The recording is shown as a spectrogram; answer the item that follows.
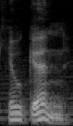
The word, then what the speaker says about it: Keoghan: we've got H Barry kyogen kyogen he pronounces it I would have said something else kyen but uh we'll stick with what he knows best really um um who played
